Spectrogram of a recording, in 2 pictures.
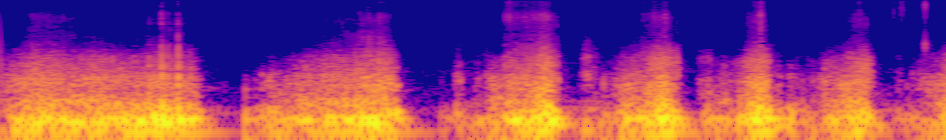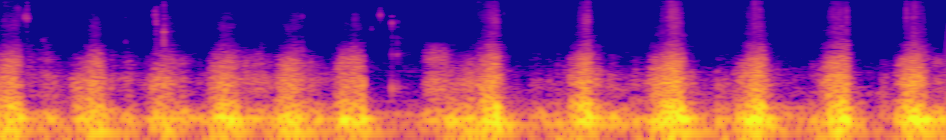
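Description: Long decorated acrylic nails scratch and rub the soft, porous surface of a pink foam windscreen over a condenser microphone. A long, breathy rubbing opens the clip, then gives way to a steady series of separate scratchy strokes. Each is a dull, close, low-heavy scrape that swells and fades quickly.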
